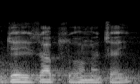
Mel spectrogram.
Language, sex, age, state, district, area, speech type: Maithili, male, 18-30, Bihar, Supaul, rural, spontaneous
